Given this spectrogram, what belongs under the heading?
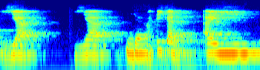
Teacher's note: Keluar dari pada pertengahan lidah bertemu dengan pertengahan langit atas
